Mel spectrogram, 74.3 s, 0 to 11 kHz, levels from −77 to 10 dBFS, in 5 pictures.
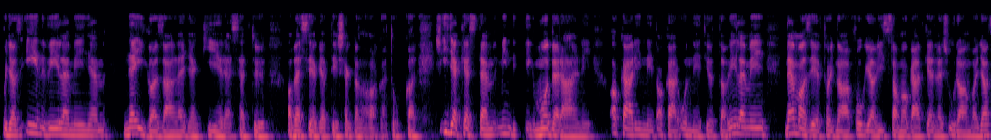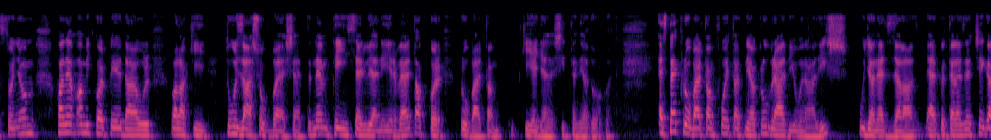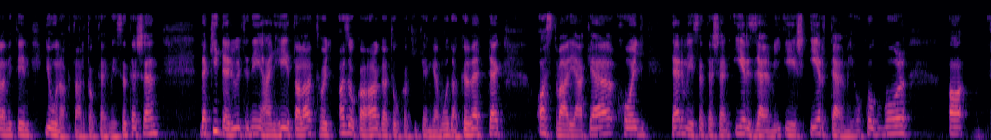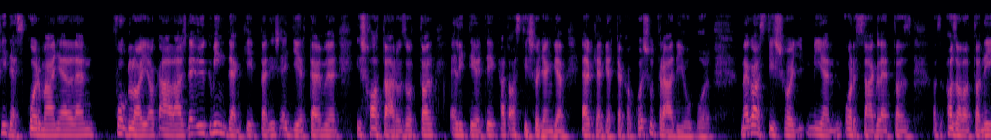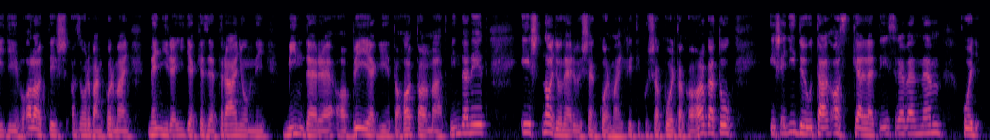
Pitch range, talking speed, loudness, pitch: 120-150 Hz, 120 wpm, -30 LUFS, 130 Hz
